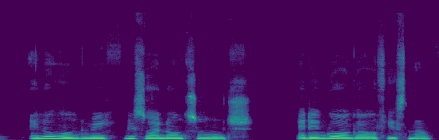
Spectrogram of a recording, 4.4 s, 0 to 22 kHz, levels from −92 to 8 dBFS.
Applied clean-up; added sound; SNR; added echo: neural mask model Resemble Enhance denoiser.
